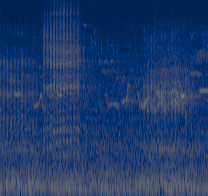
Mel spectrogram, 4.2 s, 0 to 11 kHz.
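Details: Mouflon bleating on Thomayer Hospital grounds in Krč, Prague, Czech Republic, on 14 May 2017. The herd comes from nearby Kunratice forest and is unafraid of people. A short, rich harmonic bleat sounds midway, with bird chirps and twitters around it.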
